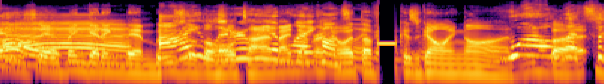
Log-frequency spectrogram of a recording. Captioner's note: beep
